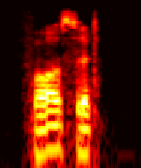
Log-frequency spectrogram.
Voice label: "faucet", English

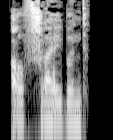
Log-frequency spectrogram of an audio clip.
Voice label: "aufschreibend", German; adjectives

